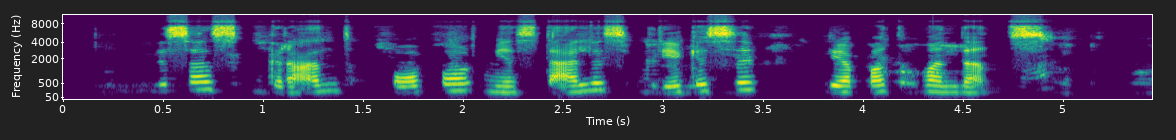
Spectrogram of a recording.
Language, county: Lithuanian, Klaipėda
